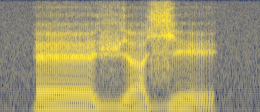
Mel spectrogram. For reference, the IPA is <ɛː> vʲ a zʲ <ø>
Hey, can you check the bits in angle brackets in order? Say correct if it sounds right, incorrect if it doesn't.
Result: correct, incorrect: e

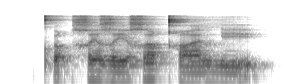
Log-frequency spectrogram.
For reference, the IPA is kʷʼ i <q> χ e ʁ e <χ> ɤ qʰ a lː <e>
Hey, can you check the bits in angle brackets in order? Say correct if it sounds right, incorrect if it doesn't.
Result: correct, correct, correct

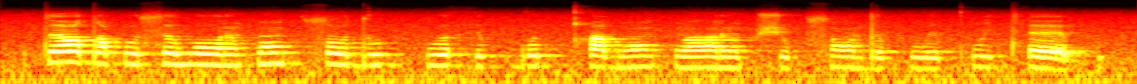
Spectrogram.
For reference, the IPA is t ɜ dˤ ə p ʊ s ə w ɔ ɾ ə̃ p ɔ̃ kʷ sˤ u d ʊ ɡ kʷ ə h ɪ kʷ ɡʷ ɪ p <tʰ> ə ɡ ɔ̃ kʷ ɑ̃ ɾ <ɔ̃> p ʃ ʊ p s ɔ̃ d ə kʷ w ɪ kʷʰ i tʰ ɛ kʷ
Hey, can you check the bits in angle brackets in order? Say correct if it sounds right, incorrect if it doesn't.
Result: incorrect: qʰ, incorrect: ə̃

